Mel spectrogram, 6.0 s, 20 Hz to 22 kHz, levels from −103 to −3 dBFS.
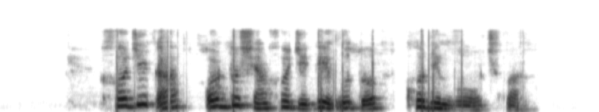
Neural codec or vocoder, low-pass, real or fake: codec, 44.1 kHz, 7.8 kbps, Pupu-Codec; 7.2 kHz; fake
